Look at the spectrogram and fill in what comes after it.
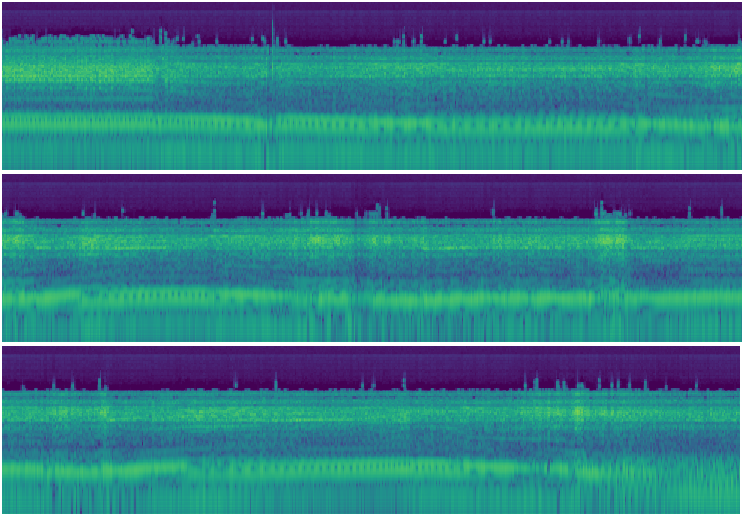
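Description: Sport motorcycle engine heard from on board at track speed, its note rising under throttle and dropping back several times through the corners, over a steady rush of wind.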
